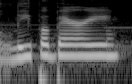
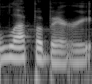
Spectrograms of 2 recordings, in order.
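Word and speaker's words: Leppa Berry: So it's the red one, the lepaberry. No, the lepaberry is how you say it.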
